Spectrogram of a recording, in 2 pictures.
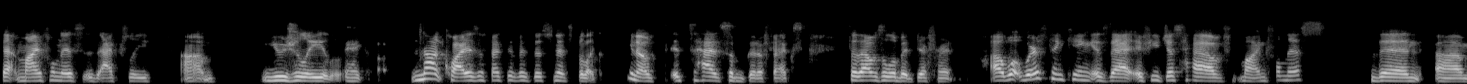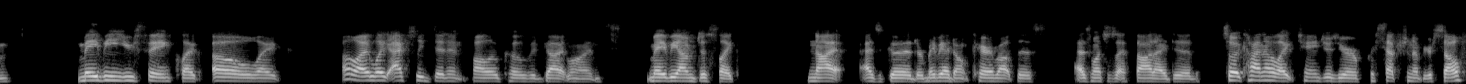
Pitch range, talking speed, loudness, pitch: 150-185 Hz, 180 wpm, -21 LUFS, 165 Hz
